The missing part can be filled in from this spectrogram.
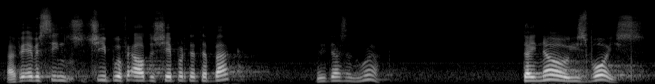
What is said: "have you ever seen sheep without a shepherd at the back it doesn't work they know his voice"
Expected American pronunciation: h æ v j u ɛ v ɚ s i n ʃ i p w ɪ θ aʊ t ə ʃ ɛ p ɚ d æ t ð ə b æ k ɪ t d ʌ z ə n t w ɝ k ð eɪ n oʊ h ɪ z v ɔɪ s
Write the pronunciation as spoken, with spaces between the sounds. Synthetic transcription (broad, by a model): h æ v j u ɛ v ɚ s i n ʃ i p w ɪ f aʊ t ə ʃ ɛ p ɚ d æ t ð ə b æ k ɪ t d ʌ z ə n t w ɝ k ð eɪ n oʊ h ɪ z v ɔɪ s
